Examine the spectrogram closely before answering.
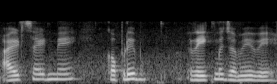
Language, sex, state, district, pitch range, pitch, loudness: Hindi, female, Bihar, Gaya, 205-240 Hz, 225 Hz, -17 LUFS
